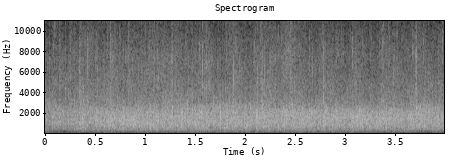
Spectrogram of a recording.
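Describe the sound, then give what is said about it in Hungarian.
A studio audience applauds a recited poem steadily for the full stretch, a dense, even wash of clapping hands at a strong, constant level with no voices standing out. “Nincs megállás, bár szerintem a taps az nem annyira az életutadnak mint inkább a versnek szólt.”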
